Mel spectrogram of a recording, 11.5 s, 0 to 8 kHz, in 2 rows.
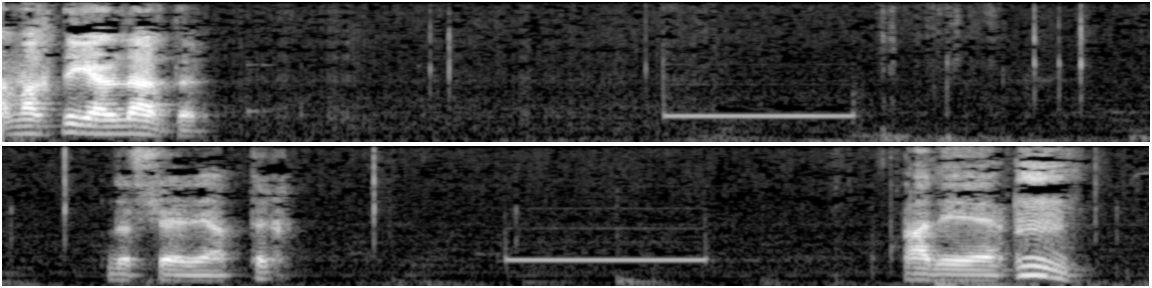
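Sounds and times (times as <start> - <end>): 
speech: 0.0 - 1.1, 6.3 - 7.2, 10.3 - 11.2
faint hiss: 0.0 - 11.4
phone call ringing out: 3.3 - 4.3, 8.3 - 9.3.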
